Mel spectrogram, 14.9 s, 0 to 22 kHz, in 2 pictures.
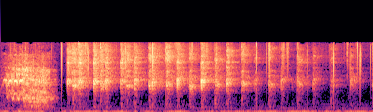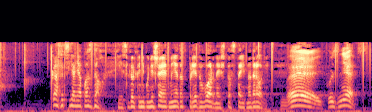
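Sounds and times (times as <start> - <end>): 
horse neighing: 0.0 - 1.2
horse hooves clopping at a gallop: 0.0 - 13.1, 14.0 - 14.8
speech: 8.5 - 14.8.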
